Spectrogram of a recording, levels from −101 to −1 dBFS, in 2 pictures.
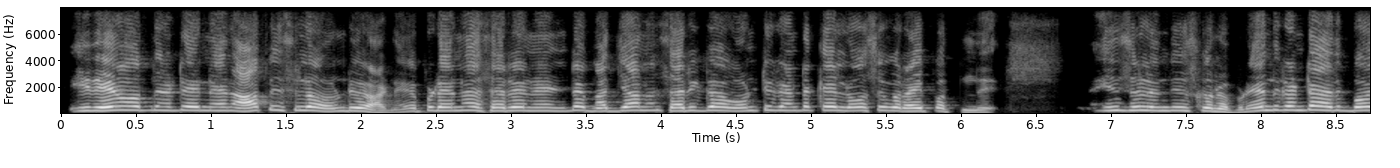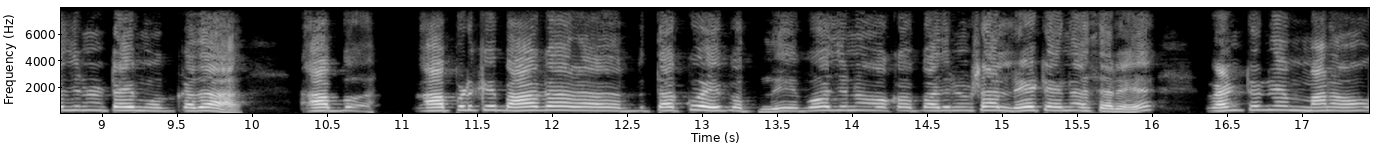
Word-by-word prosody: ఇది 255 0 -1
ఏమవుతుందంటే 280 -1 -1
నేను 260 -1 -5
ఆఫీస్‌లో 280 -1 -1
ఉండేవాన్ని. 210 - -1
ఎప్పుడైనా 260 +3 -3
సరేనంటే 245 +1 -2
మధ్యాహ్నం 270 +5 -3
సరిగ్గా 260 +2 -1
1 260 +4 -9
గంటకే 275 +1 -2
లో 255 - 0
సుగర్ 250 -4 0
అయిపోతుంది. 150 -11 -6 0.8
ఇన్సులిన్ 270 -1 -3
తీసుకున్నప్పుడు. 220 - -3
ఎందుకంటే 295 +1 -1
అది 275 0 -2
భోజనం 285 +1 -1
టైము 265 -2 +3 0.2
కదా! 245 0 +6 0.7
అపు 250 +1 +1 0.6
అప్పడికి 295 +3 +1 0.2
బాగా 280 +3 +5 0.7
తక్కువ 265 +4 +1
అయిపోతుంది 220 -6 -1 0.2
భోజనం 280 +1 -1
ఒక 255 - -8 0.2
10 255 0 0
నిమిషాలు 265 +1 -1
లేట్ 275 +2 +5
అయినా 265 0 -3
సరే. 195 -4 +2 0.6
వెంటనే 300 +4 +1 0.2
మనం 255 -1 0
260 Hz, 120 wpm, -23 LUFS, 245-280 Hz, 0.8 s, కదా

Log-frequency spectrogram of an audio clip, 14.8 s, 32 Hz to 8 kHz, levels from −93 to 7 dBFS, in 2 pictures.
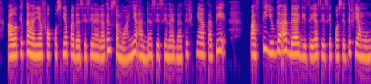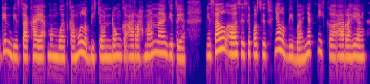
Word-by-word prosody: Kalau 205 +1 +5
kita 240 +1 +3
hanya 215 -1 +4
fokusnya 220 +1 -1
pada 205 -4 0
sisi 210 +1 -5
negatif, 200 +9 -1
semuanya 205 - -1
ada 200 +2 -2
sisi 205 +1 -4
negatifnya. 220 +5 -4
Tapi, 255 +7 -3 0.5
pasti 225 +8 +2
juga 260 +3 +3
ada 230 -4 +4
gitu 200 -1 -5
ya 205 +3 +1
sisi 205 0 -4
positif 195 +5 -4
yang 215 -4 +1
mungkin 230 +8 -3
bisa 190 -1 +1
kayak 190 0 0
membuat 190 -3 -1
kamu 200 +9 +1
lebih 180 0 -5
condong 195 +1 -1
ke 200 - -5
arah 195 -1 -2
mana, 245 +4 0
gitu 210 -3 -2
ya. - - -12 0.4
Misal, 275 +9 +6
eee, 230 0 +6
sisi 235 0 -2
positifnya 225 +7 0
lebih 195 -5 -4
banyak 175 +9 -1
nih 270 - -5
ke 205 - -4
arah 195 0 +1
yang 200 -1 0
210 Hz, 170 wpm, -21 LUFS, 195-230 Hz, 0.5 s, Misal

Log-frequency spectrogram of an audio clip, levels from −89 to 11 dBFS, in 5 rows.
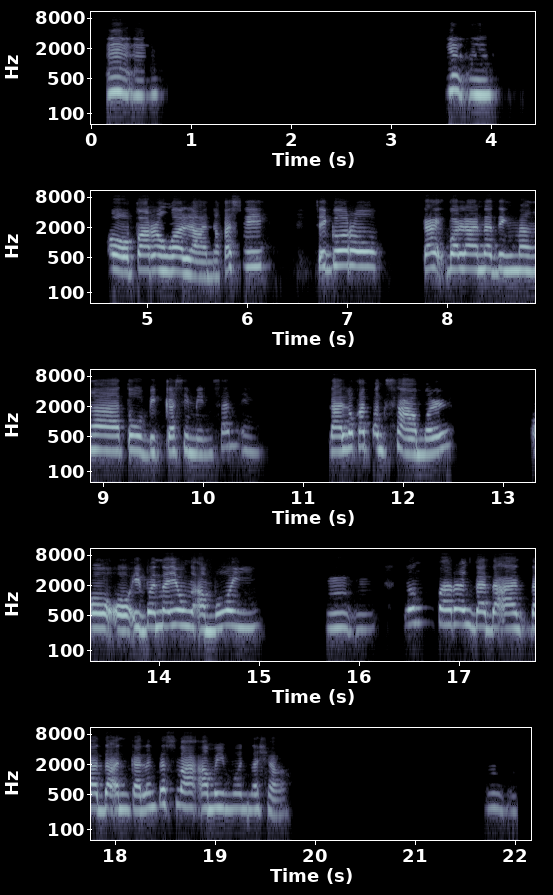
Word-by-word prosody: Mm. 245 -2 -2 2.8
Mm. 245 -3 0 0.6
Oo, 265 -2 +5
parang 280 -1 +3
wala 235 -6 +2
na 215 - -8
kasi 330 +6 -2 0.5
siguro 335 0 +4 0.5
kay 305 0 +3
wala 295 -1 +3
na 295 - +2
ding 280 -1 +1
mga 270 -2 +1
tubig 245 -2 -2
kasi 250 +1 -2
minsan, 240 +8 -7
eh. 255 - -13 0.8
Lalo 260 +3 +2
kapag 310 -3 -2
summer. 235 0 0 0.8
Oo, 280 -2 +3
iba 290 +1 +2
na 310 - +2
yung 325 -1 +3
amoy. 285 +2 +1 0.7
Mm, 270 -1 -9 0.3
yung 345 +1 0 0.2
parang 330 -1 +3
dadaan 280 -2 0
dadaan 260 -1 0
ka 250 - +2
lang 265 +3 -3
tas 320 0 -2
maaamoy 270 -2 -1
mo 260 0 -7
na 255 0 -5
siya. 210 -4 -10 2.0
Mm. 245 -3 -17
270 Hz, 105 wpm, -23 LUFS, 255-295 Hz, 2.8 s, Oo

